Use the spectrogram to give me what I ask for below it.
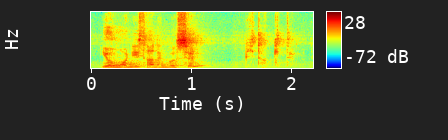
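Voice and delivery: whispered, soft conviction. Acted. Pastor confiding to the congregation, in a whisper. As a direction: breathe it out like a secret truth. Quiet climax of the sermon.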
